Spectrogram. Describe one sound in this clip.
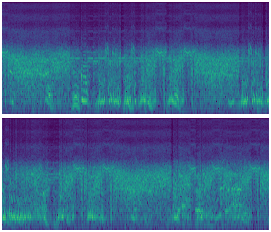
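Guns fire in sharp bursts.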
